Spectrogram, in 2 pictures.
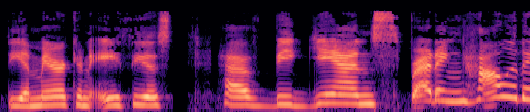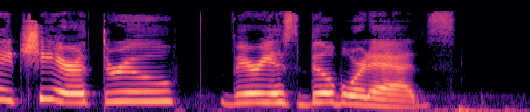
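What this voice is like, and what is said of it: Sarcastic tone. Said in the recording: “that was sarcasm.”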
